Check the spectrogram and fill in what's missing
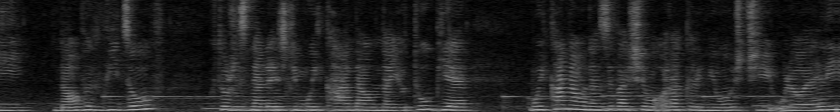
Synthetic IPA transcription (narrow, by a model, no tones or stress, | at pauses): i | nɔvɘɣvʲid̪zufkt̪uʐɘznalɛʑlʲimujkanawnajut̪ubʲjɛ | mujkanawnazɘvaɕɛɔ̰ɾakɛlmʲiwɔɕt͡ɕiʔṵlɔɛlʲi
